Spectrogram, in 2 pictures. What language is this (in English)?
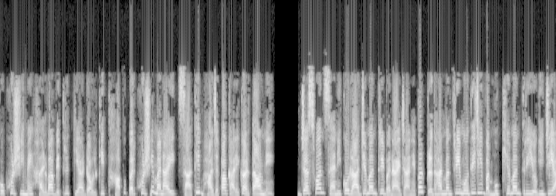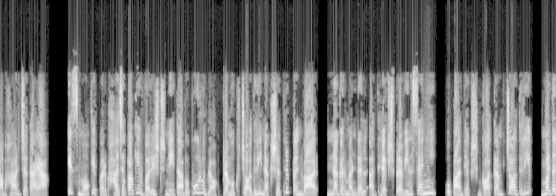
Hindi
